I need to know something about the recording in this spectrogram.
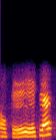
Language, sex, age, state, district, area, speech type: Telugu, female, 18-30, Andhra Pradesh, Visakhapatnam, urban, conversation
